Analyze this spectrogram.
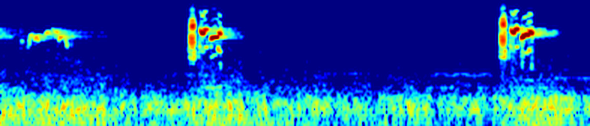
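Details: Sooty-headed bulbul calling to others: a faint whistled note early on, then two short bursts of sharp, bubbling notes about three seconds apart, with quiet low background hum.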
